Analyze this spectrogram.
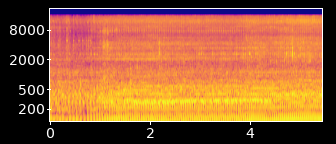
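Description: Motorbike engine running steadily at low speed, heard from the rider's seat.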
